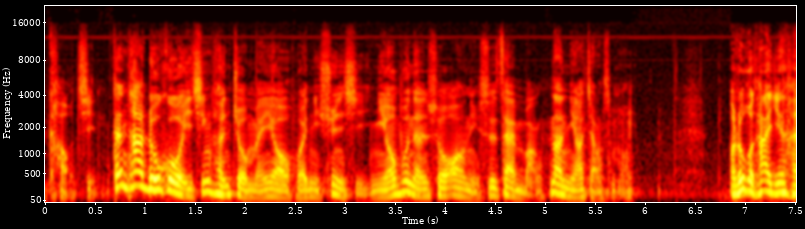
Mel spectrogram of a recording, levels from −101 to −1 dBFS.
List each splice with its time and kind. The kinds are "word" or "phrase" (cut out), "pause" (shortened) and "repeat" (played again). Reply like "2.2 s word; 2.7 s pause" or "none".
none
